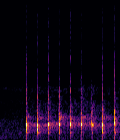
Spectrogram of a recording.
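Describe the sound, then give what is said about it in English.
A quick, steady run of about nine sharp knocks on the door of a rear upstairs apartment, evenly spaced and fairly loud, with a faint hiss underneath and no voices. “And the rear apartment upstairs, we knock on the door.”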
